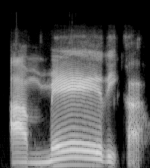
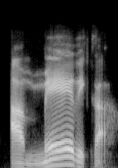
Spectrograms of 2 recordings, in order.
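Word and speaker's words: América: tayong ma-pr ng tama kung nasan yung tilde doon mo medyo babagalan ang ang bigkas Ame tapos yung walang tilde Bilisan mo na lang am hindi mo na sasabihing Amerika hindi Bilisan mo na lang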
